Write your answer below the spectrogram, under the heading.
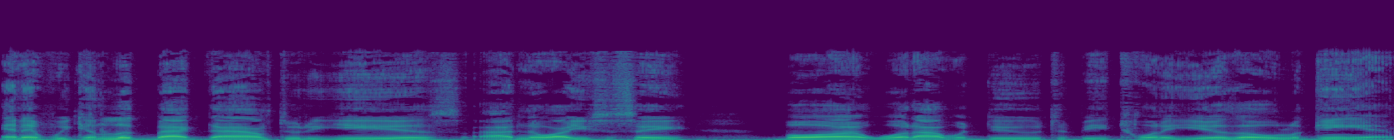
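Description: Dark, mellow tone at a moderate pace, fairly even intonation, and audible room echo. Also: man, fairly low pitch for a man. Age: 40s. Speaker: podcast preacher. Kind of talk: sermon. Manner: halting.

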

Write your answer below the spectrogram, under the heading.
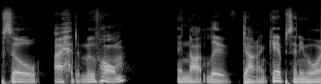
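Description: Recorded very cleanly against a silent background, a man talks in a normal speaking voice at a moderate pace. The sound is dry and close with no echo, and his fairly low pitch stays fairly even. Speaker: podcast co-host. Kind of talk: casual chat.

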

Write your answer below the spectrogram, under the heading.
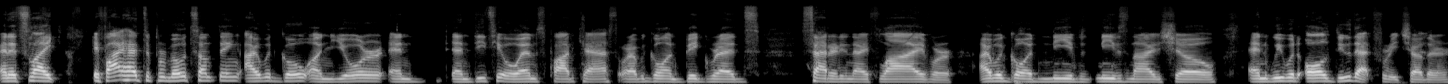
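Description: The man's pitch is medium, with ordinary variation. He speaks at a fairly slow pace. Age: 40s. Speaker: podcast host. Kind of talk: casual chat. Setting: video call. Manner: animated.

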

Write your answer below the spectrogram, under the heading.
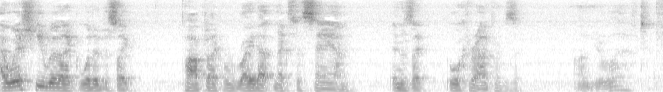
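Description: A man with an American accent talks at medium pitch, his loudness swinging widely. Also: fairly even intonation, fairly quick pace. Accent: picks up bits of other dialects, says y'all. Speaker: podcast co-host. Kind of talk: casual chat.

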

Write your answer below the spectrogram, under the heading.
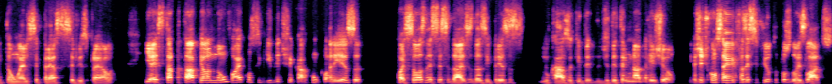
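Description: A man with an ordinary speaking voice talks at a fairly quick pace with a fairly high pitch and ordinary pitch variation, in a dry, close sound with no echo. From Porto Alegre, southern Brazil. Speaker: executive director of an innovation hub. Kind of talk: interview, casual business talk.

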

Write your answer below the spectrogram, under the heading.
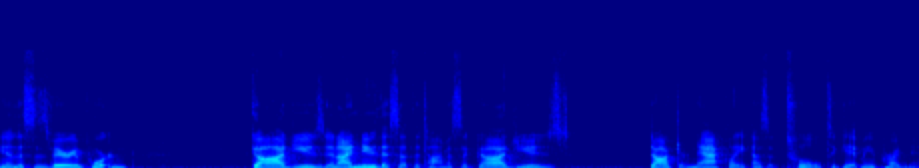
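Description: In a Texan accent, a woman speaks at a moderate pace with a very deep, low pitch, a bright, sharp tone, fairly even intonation, big swings in loudness and long, frequent pauses, on a very clean recording with a silent background. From Texas (Fort Worth/Arlington), Mexican-American. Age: 30s. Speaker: podcast host. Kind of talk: personal testimony.

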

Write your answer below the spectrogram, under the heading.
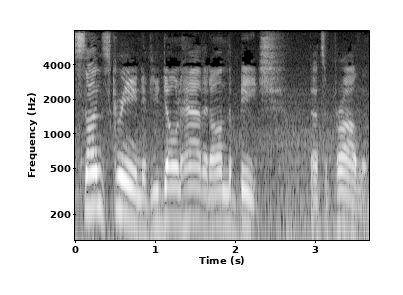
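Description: Against noticeable background noise and audible room echo, the speaker keeps a moderate pace with ordinary pitch variation. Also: man. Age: 40s. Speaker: podcast host. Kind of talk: casual chat.

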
